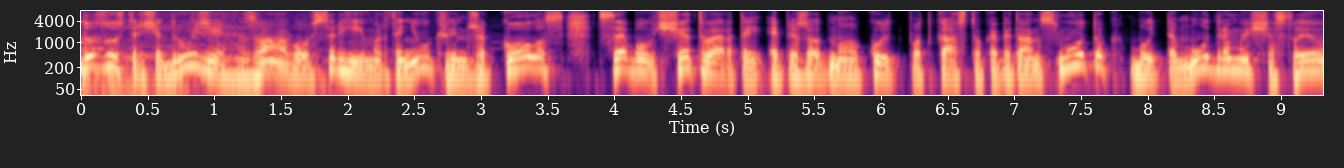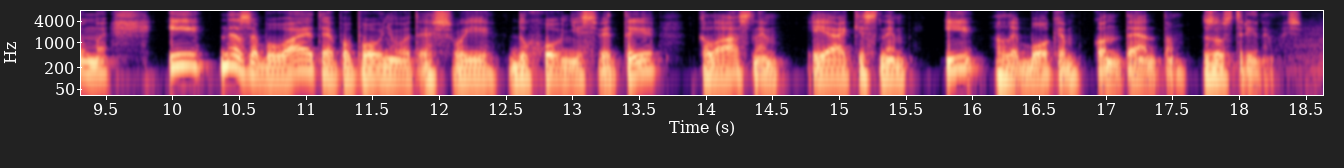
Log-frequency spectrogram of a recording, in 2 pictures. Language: Ukrainian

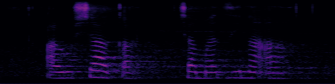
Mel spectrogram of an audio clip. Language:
Venda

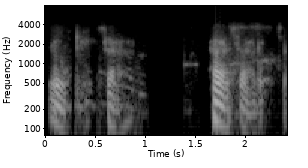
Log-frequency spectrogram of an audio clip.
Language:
Gujarati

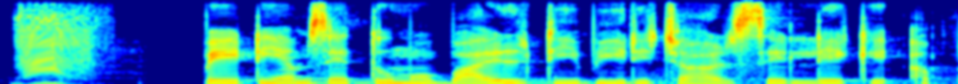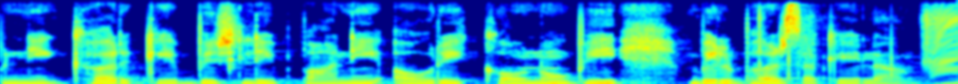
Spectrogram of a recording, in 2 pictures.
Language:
Bhojpuri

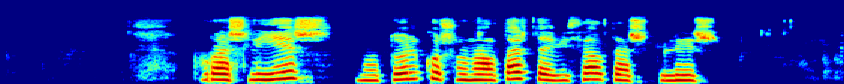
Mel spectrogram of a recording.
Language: Mari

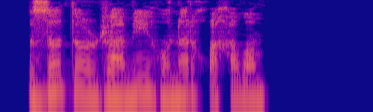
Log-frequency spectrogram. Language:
Pashto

